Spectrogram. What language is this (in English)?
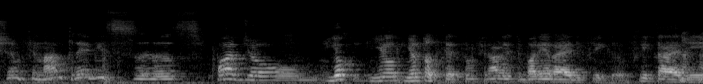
Romanian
